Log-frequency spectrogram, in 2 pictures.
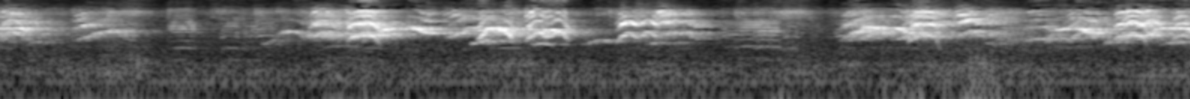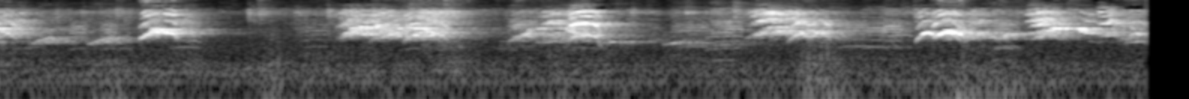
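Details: Home-bred cockatiels, a whiteface emerald and an exhibition grey male among them, squawk in regular loud bursts of rasping, overtone-rich notes for twelve seconds, ending abruptly.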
